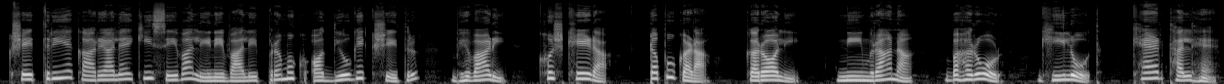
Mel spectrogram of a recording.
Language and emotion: Hindi, neutral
